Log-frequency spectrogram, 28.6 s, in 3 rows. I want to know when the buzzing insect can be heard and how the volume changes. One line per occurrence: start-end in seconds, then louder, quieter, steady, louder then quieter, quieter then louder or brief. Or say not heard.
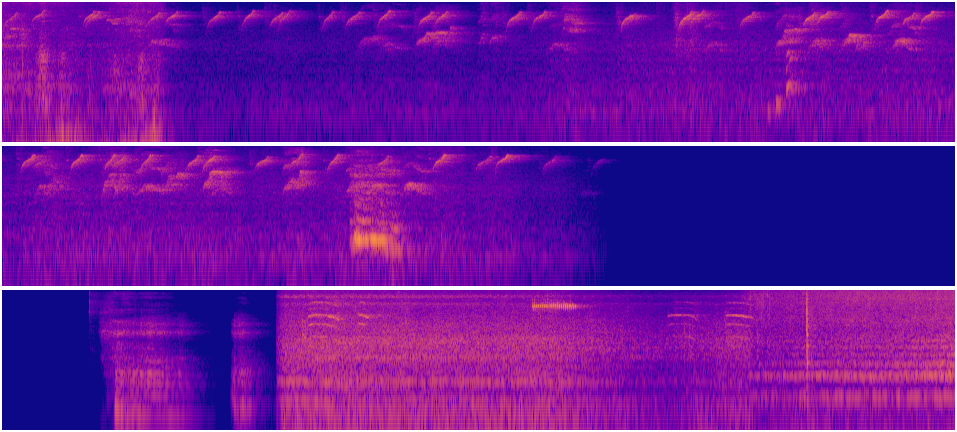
0.0-1.6 brief
21.8-28.5 quieter then louder.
